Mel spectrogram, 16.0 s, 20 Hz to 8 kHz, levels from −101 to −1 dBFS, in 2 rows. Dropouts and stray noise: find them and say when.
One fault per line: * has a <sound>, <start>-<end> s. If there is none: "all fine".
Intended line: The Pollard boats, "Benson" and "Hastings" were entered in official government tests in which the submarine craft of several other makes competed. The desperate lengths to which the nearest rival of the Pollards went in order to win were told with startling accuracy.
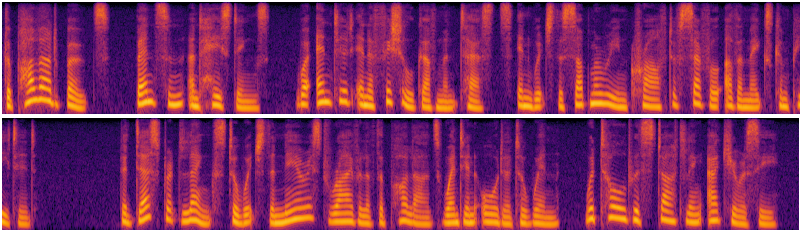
all fine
